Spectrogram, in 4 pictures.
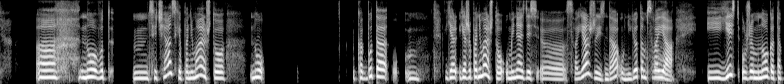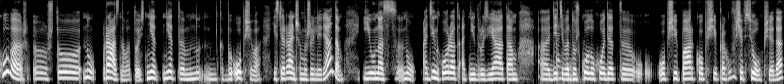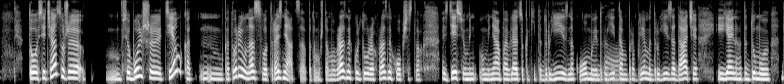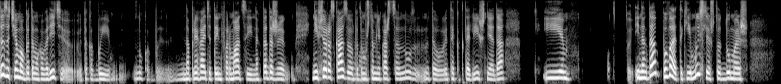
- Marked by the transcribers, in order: sigh; tapping; other background noise
- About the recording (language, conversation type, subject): Russian, advice, Почему мой друг отдалился от меня и как нам в этом разобраться?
